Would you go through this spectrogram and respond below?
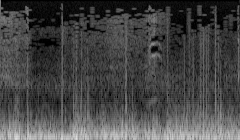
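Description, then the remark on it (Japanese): Wary swans honk in a loose, irregular series of short nasal calls as a person approaches them, over a steady low rumble of wind buffeting the microphone outdoors. “白鳥たちはですね、一応警戒心をあらわにしております。”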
